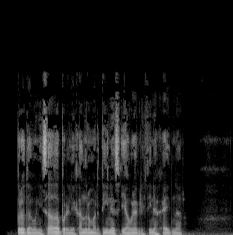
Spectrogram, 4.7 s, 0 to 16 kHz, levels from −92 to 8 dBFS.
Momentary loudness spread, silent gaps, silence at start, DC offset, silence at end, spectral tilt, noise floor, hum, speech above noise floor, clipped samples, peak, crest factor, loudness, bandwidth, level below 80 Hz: 11 LU; none; 0.35 s; under 0.1%; 1.05 s; -4 dB/octave; -59 dBFS; none; 32 dB; under 0.1%; -4 dBFS; 24 dB; -27 LUFS; 11.5 kHz; -44 dBFS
